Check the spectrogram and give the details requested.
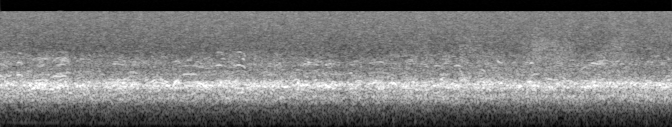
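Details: Pink-footed geese, a big flock on a roadside field on the North Norfolk coast, England, filmed at sunset after flying in. Unbroken wall of overlapping nasal honks and yelps from countless birds, steady in loudness throughout.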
